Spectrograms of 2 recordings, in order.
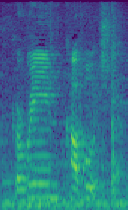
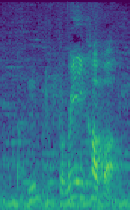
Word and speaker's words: Kareem Kabak: Number 2, and his name is Kareem Kabuch. Kareem Kabak. I'm sorry. I pronounced it wrong.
